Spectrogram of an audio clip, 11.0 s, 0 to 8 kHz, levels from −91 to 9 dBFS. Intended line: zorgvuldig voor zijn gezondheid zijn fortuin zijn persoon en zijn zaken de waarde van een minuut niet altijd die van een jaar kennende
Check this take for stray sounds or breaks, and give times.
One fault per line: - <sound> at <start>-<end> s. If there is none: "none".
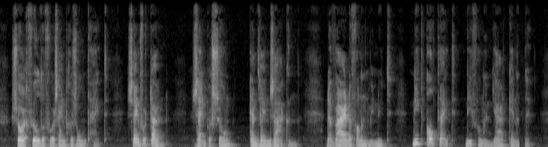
- dropout at 10.4-10.5 s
